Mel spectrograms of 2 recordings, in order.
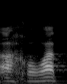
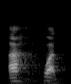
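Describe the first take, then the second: First: The kh sound is followed by an a vowel. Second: The kh sound runs straight into the w. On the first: The speaker calls it right. "Yang betul itu akhwat ya" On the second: The speaker calls it wrong. "bukan akhwat"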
